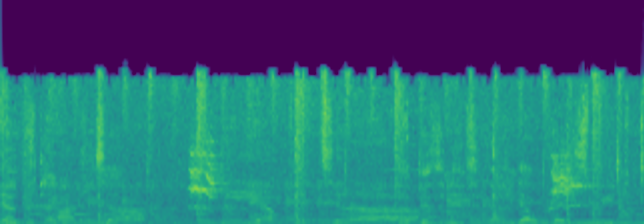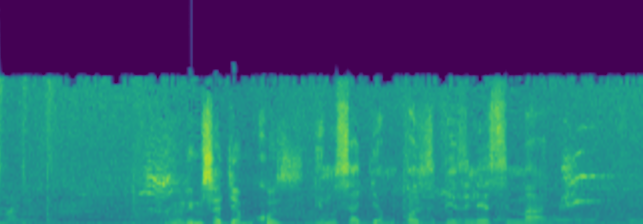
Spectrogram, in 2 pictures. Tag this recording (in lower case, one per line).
music
speech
